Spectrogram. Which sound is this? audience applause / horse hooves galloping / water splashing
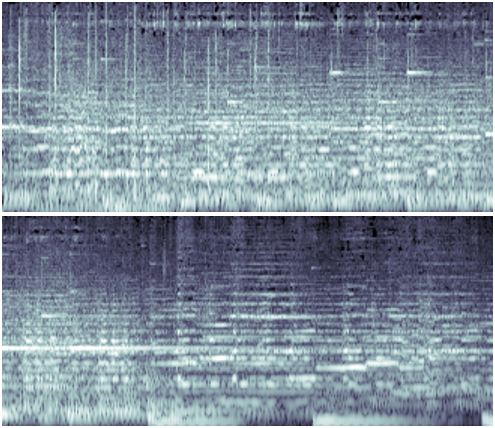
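horse hooves galloping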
